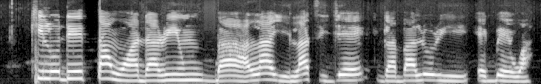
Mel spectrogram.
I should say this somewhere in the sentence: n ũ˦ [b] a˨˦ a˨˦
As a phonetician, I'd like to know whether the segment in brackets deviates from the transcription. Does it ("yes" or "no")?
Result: yes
